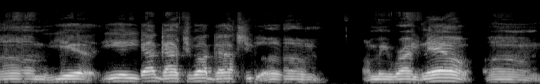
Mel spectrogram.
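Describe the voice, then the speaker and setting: A man with an American accent, medium pitch, a dark, mellow tone, fairly even intonation and a very slow pace. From Bay Area, Contra Costa County (Pittsburg, California). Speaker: rapper. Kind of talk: podcast interview. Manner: casual, hesitant with many fillers.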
